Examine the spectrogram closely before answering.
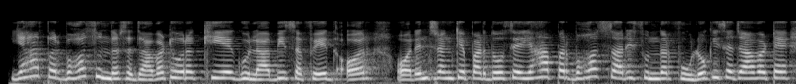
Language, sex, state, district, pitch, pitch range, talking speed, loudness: Hindi, female, Uttar Pradesh, Lalitpur, 285 Hz, 265-300 Hz, 190 wpm, -13 LUFS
